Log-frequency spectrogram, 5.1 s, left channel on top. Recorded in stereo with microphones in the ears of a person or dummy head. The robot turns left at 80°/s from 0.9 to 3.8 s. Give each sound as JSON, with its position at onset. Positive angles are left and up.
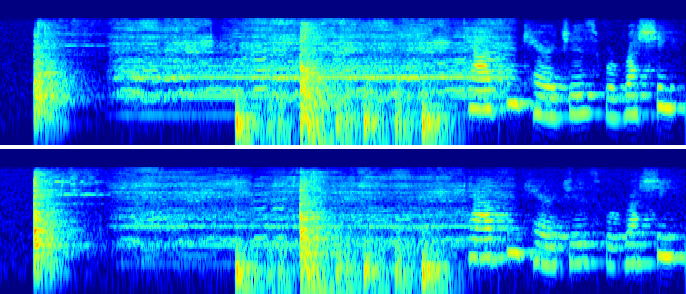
{"t": 0.3, "sound": "breaking glass", "side_deg": -55, "distance_m": 3.5}
{"t": 1.8, "sound": "running footsteps", "side_deg": 25, "distance_m": 3.0}
{"t": 3.5, "sound": "a woman speaking", "side_deg": 85, "distance_m": 2.5}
